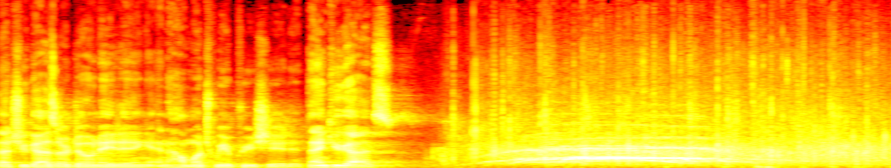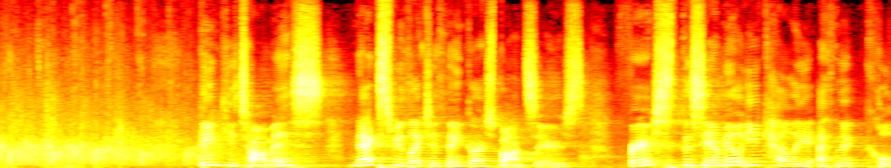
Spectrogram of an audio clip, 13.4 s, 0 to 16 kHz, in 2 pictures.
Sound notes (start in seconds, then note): 3.2 applause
